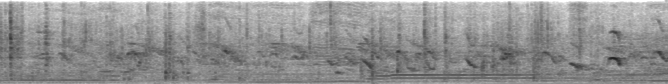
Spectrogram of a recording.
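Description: Chickens cluck and chatter while feeding, several birds close by with overlapping short calls and occasional louder squawks, a busy continuous flock sound with no voices.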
